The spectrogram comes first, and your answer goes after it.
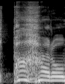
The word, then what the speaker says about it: pájaro: a in that word the a has a little line a slanted line going up that means that when you pronounce the pa or the a sound it should go up like a stress like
